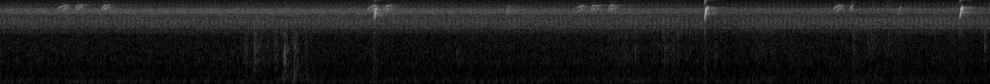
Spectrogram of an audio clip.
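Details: Continuous shrill whine of cicadas on a summer day, an unbroken high buzz, with a few bright clicking chirps standing out above it.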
